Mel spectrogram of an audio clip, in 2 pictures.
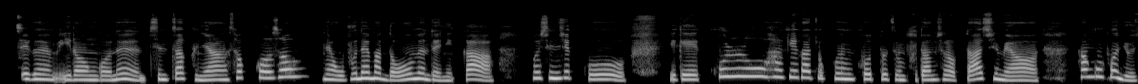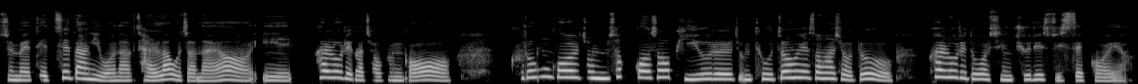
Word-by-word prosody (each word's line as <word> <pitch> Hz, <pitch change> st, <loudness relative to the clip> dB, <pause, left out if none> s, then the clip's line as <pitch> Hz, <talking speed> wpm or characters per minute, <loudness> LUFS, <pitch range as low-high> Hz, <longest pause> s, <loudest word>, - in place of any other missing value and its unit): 지금 240 Hz, -2 st, 0 dB
이런 210 Hz, -1 st, 0 dB
거는 210 Hz, +2 st, 0 dB
진짜 235 Hz, +3 st, -1 dB
그냥 215 Hz, -1 st, -1 dB
섞어서 310 Hz, +5 st, 0 dB, 0.2 s
그냥 235 Hz, -4 st, 0 dB
오븐에만 260 Hz, +4 st, +3 dB
넣으면 230 Hz, +6 st, +3 dB
되니까 195 Hz, +1 st, -1 dB, 0.4 s
훨씬 290 Hz, 0 st, +3 dB
쉽고 230 Hz, -9 st, -1 dB, 0.4 s
이게 225 Hz, 0 st, 0 dB
'꿀로 375 Hz, 0 st, +2 dB
하기가 330 Hz, -2 st, 0 dB
쪼끔 260 Hz, -3 st, 0 dB
그것도 240 Hz, -1 st, -3 dB
좀 215 Hz, -2 st, -3 dB
부담스럽다.' 210 Hz, -1 st, -2 dB
하시면 195 Hz, -8 st, 0 dB, 0.4 s
한국은 350 Hz, -5 st, 0 dB
요즘에 195 Hz, +1 st, -1 dB
대체당이 255 Hz, +4 st, +1 dB
워낙 180 Hz, -1 st, -1 dB
잘 185 Hz, +1 st, 0 dB
나오잖아요 185 Hz, -3 st, +1 dB
이 180 Hz, -1 st, -2 dB, 0.2 s
칼로리가 300 Hz, -9 st, +2 dB
적은 180 Hz, 0 st, -5 dB
거. 185 Hz, -1 st, +1 dB, 0.6 s
그런 325 Hz, +4 st, -2 dB
걸 325 Hz, -1 st, +4 dB
좀 285 Hz, -2 st, +5 dB
섞어서 330 Hz, 0 st, +1 dB
비율을 245 Hz, +1 st, +2 dB
좀 220 Hz, -1 st, -1 dB
조정해서 295 Hz, +4 st, +1 dB
하셔도 230 Hz, -6 st, +1 dB, 0.4 s
칼로리도 325 Hz, -7 st, +2 dB
훨씬 220 Hz, -3 st, 0 dB
줄일 220 Hz, 0 st, -1 dB
수 215 Hz, -, -8 dB
있을 180 Hz, +1 st, -2 dB
거예요. 165 Hz, -, -4 dB
235 Hz, 285 characters per minute, -23 LUFS, 200-295 Hz, 0.6 s, 좀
